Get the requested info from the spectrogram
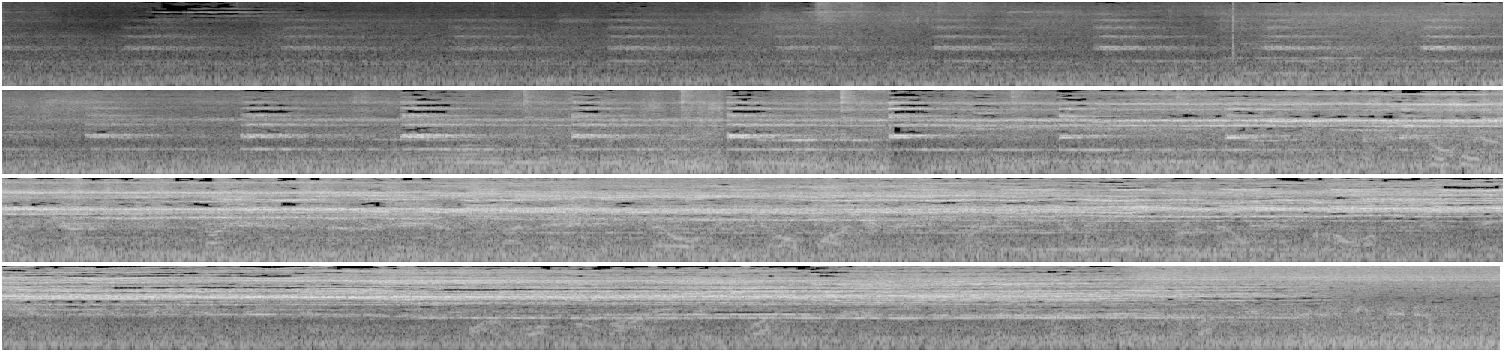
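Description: Caltrain commuter train pulling into the station: a rumble that builds over the first dozen seconds while a bell rings at an even pace, then high-pitched wheel and brake squeal from the middle onward as the train slows.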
